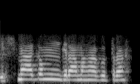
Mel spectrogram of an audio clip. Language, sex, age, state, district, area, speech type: Sanskrit, male, 18-30, Karnataka, Dharwad, urban, conversation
